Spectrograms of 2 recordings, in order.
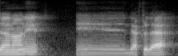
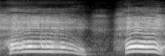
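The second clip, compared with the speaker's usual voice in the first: high, loud drawn-out holler; yelled warning; 9 dB louder than usual. Retold or imitated. Guy in a truck hailing a driver who's stuck, yelling. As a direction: holler it like a man calling from a truck.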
